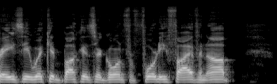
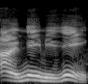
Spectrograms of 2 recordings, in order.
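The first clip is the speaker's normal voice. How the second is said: put-on whiny voice, higher; 7 semitones higher than usual. Imitating Link from the animated series: whiny Link voice. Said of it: "He was kind of a whiny guy".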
